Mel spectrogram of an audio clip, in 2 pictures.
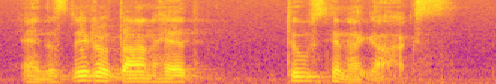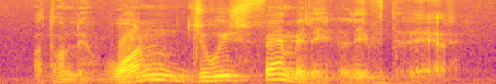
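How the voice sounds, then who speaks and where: Amid audible room echo and noticeable background noise, a man with a medium pitch speaks at a fairly slow pace, his pitch swinging very widely and his speech broken by long, frequent pauses. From Hungary. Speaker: cantor and Holocaust survivor speaker. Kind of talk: public talk to audience. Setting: lecture hall with audience and microphones.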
